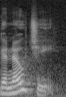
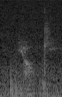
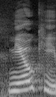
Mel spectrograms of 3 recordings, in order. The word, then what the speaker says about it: gnocchi: And his girlfriend, she was sweet, she's like, "gnocchi". "Of course, gnocchi! Porcini gnocchi, you know, just sorry about that." Anyway, "gnocchi". So the spelling has nothing to do with the pronunciation and the pronunciation is 'nyow'.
